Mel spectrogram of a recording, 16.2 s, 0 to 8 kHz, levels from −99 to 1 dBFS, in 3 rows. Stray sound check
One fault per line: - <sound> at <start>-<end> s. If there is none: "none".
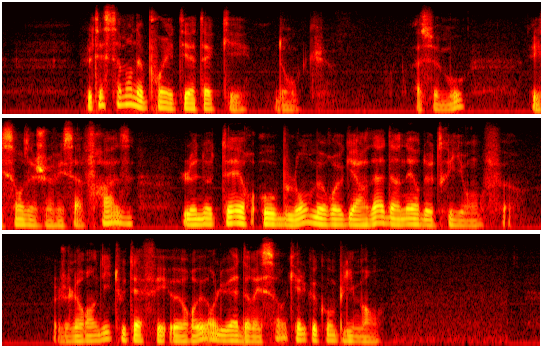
none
